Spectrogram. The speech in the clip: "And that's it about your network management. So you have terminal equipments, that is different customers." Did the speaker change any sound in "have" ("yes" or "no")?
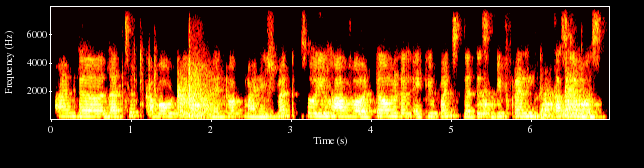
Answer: no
